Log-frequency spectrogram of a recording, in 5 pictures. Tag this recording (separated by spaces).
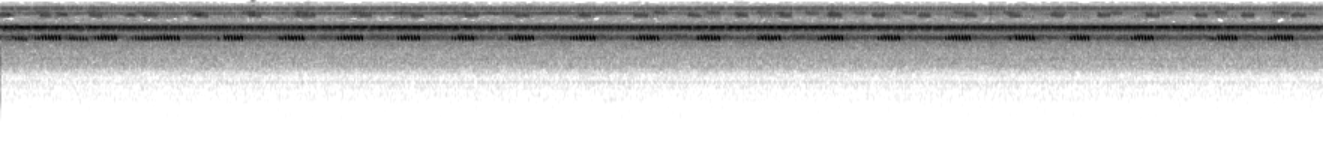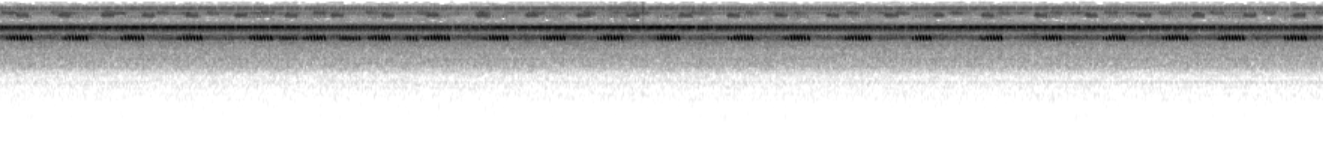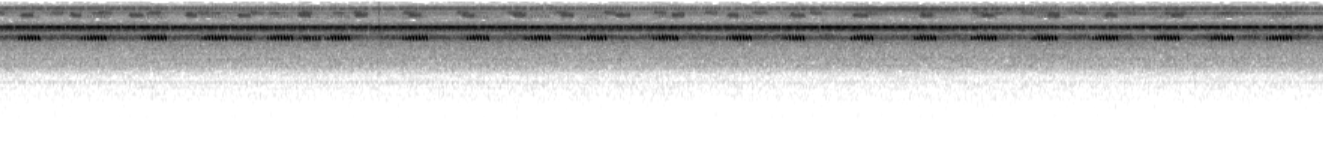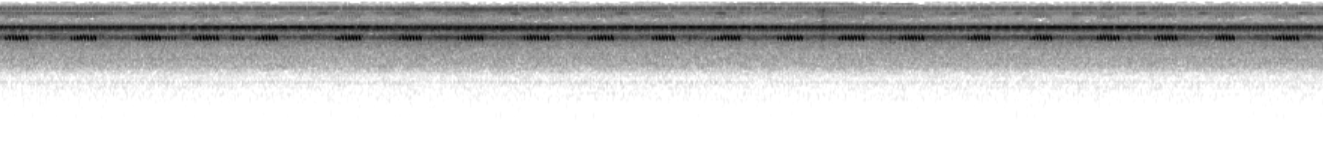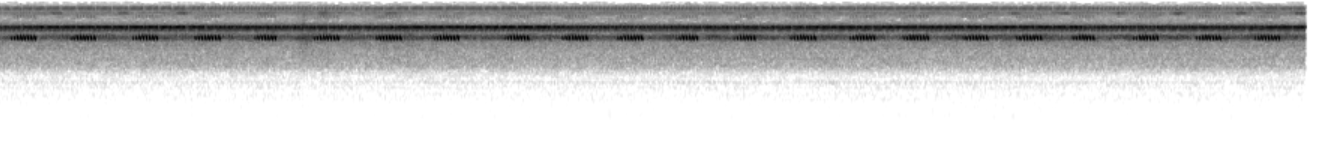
chirp chirping chirps cricket cricket-chirp cricket-chirping crickets crickets-chirping field-recording insects nature night-ambiance summer-evening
